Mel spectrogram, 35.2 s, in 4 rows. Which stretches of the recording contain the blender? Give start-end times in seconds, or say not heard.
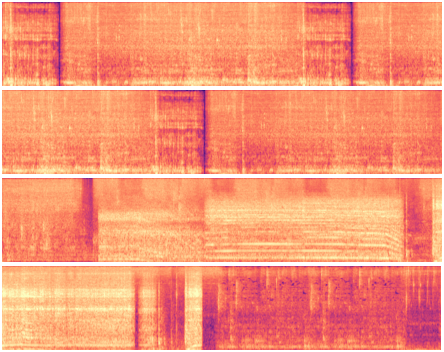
19.5-30.4.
